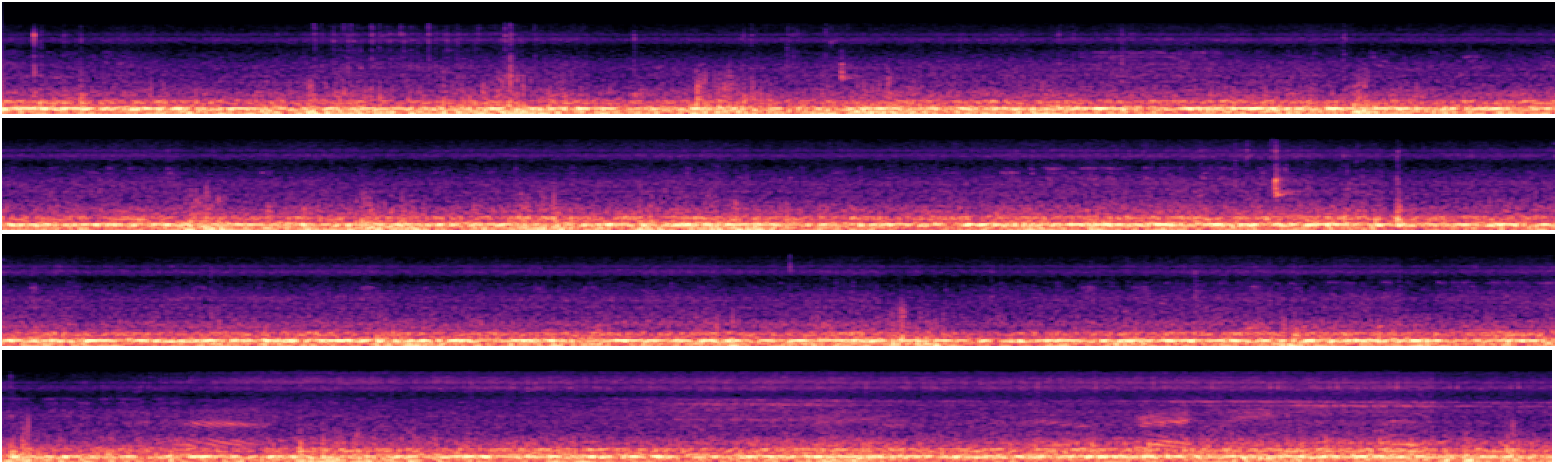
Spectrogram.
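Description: Bicycle gears tick and click.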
